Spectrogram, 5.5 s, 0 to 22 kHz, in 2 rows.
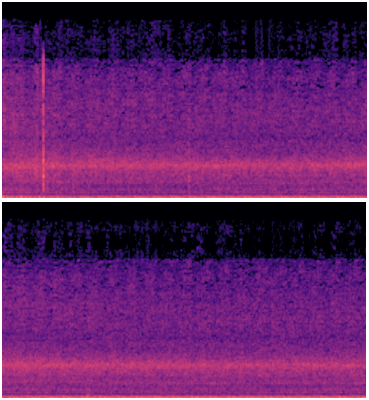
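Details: Subaru WRX wagon, JDM EJ205, about 20 years old, warm at operating temperature after throttle and cruise control cables found too tight and adjusted: steady, even low burble at idle with no hunting, surging or misses.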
